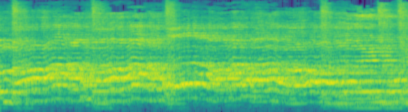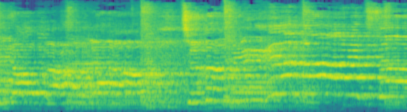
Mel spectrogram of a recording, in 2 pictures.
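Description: A woman singing a slow melody live, holding long notes that waver in pitch, over light ukulele strumming.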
